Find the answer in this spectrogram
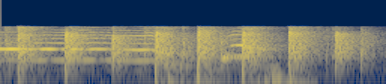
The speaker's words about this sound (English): Come on and clap your hands.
